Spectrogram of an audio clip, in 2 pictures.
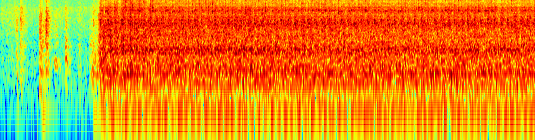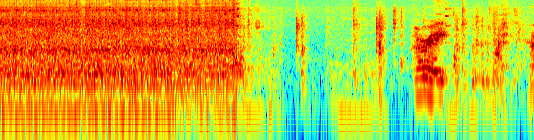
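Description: Sewing machine stitching through paper journal pages, running steadily for about ten seconds and then stopping.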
